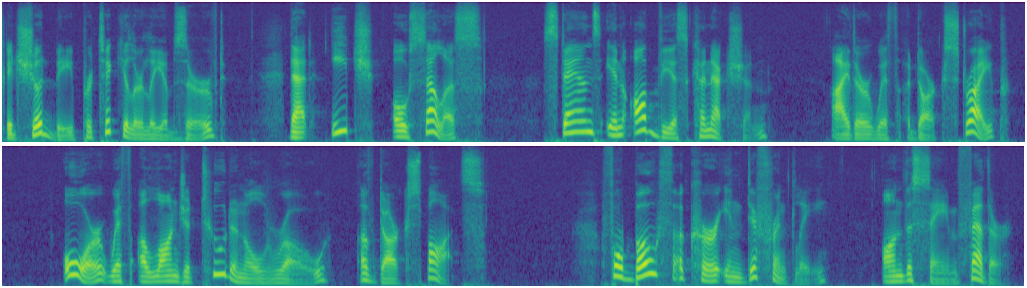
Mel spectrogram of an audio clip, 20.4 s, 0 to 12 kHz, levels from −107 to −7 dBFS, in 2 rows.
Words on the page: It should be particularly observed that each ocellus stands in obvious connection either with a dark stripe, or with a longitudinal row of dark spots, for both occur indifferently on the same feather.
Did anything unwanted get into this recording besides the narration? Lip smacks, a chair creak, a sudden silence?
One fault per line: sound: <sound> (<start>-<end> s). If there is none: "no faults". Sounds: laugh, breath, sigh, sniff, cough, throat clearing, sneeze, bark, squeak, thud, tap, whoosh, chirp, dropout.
no faults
